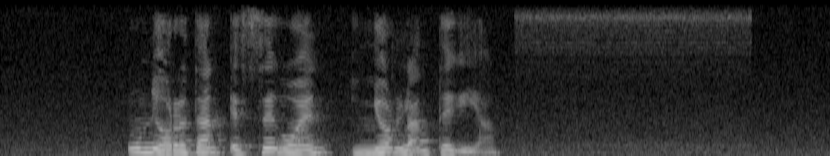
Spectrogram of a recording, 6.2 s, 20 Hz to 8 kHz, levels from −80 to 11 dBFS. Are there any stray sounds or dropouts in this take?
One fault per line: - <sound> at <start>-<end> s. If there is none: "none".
none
